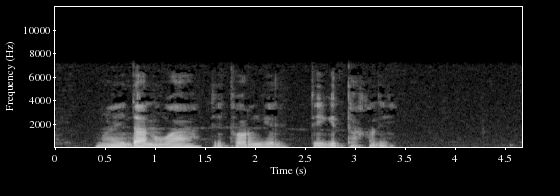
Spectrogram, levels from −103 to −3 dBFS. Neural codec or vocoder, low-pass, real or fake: none; 7.2 kHz; real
